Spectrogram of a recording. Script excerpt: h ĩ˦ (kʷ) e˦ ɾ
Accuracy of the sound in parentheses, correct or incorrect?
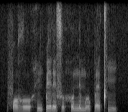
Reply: incorrect: k͡p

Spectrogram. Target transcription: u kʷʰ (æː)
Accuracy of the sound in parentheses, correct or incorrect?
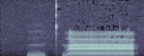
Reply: correct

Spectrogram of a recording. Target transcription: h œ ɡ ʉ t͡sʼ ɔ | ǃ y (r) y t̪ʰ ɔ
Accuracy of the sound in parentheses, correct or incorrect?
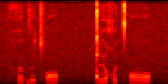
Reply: incorrect: χ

